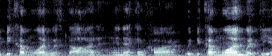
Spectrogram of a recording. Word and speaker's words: Eckankar: It doesn't really matter, but we don't really see that we become one with God in Eckankar.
